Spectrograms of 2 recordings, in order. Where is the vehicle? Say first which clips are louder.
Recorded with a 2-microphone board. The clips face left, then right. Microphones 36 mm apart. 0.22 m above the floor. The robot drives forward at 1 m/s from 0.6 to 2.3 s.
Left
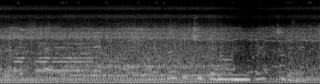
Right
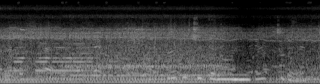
Even; 5° left (ahead or behind).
